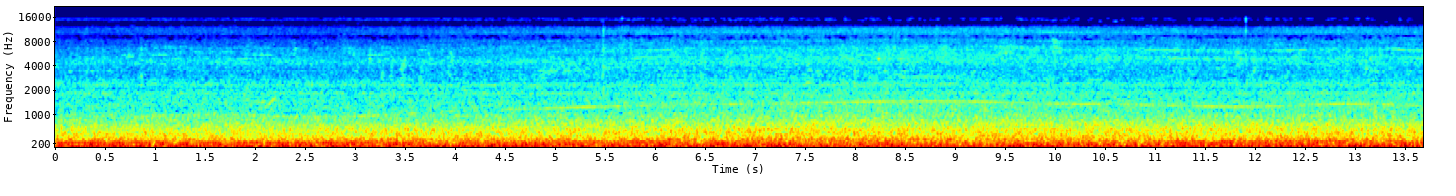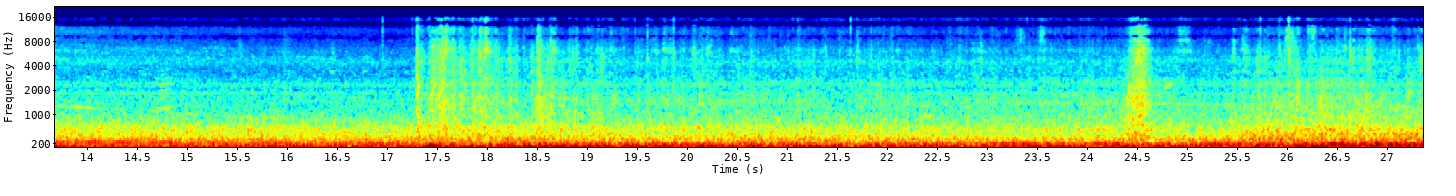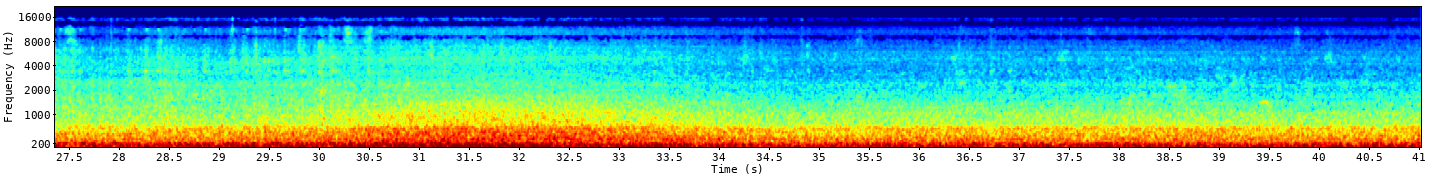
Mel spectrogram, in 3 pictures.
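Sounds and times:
jet engines: 0.0s - 41.0s
wheels rumbling on runway: 0.0s - 41.0s
airliner landing jolt: 16.6s - 41.0s.

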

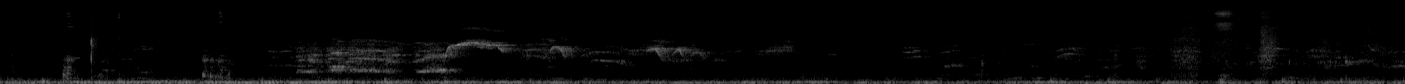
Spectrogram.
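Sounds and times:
rooster crowing: 3.0s - 4.7s.

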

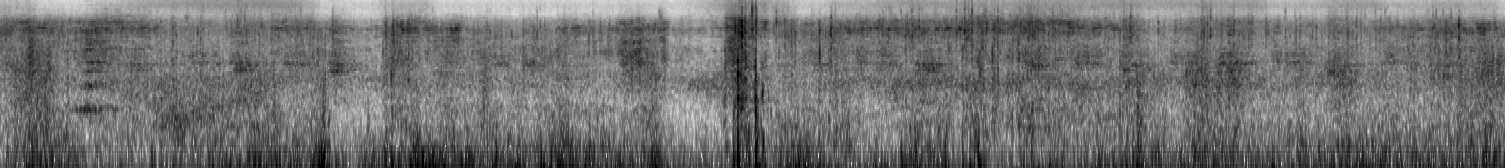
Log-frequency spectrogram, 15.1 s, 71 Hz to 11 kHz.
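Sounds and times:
tyres rolling on dirt trail: 0.0s - 15.0s
wind over microphone: 0.0s - 15.0s
bike knocking over bumps: 7.2s - 12.6s.

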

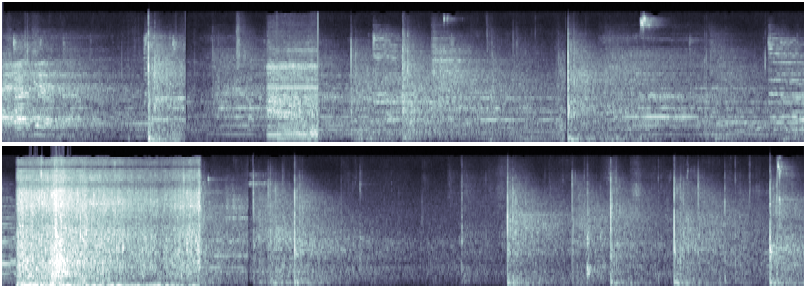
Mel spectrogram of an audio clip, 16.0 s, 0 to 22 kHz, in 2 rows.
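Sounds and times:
loud sudden burst of noise: 8.2s - 10.0s.

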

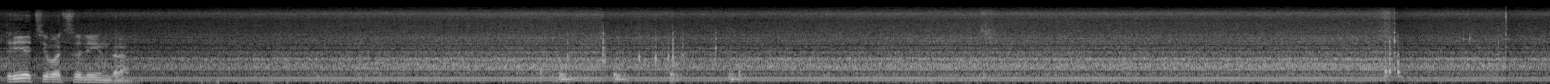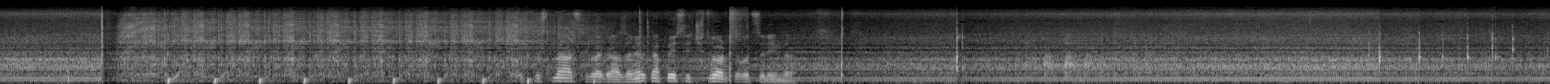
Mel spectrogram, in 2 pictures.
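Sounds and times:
engine turned over by motor: 16.5s - 22.0s.

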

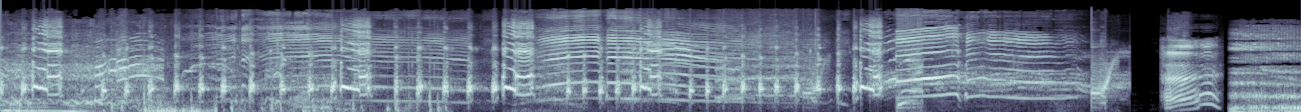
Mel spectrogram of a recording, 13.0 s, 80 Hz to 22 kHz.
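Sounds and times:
chicken clucking: 0.0s - 9.7s.

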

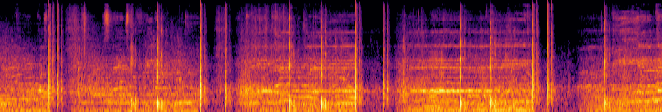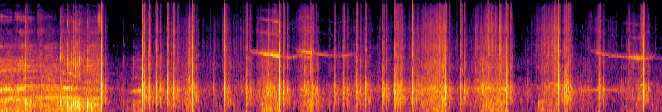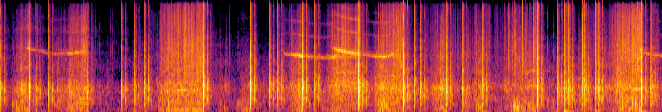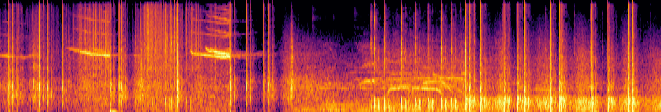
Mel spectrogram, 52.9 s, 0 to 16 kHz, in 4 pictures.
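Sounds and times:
fireworks bangs and crackles: 0.0s - 46.2s, 47.1s - 52.9s
high whistle dipping and rising: 25.0s - 28.2s, 32.2s - 34.5s.

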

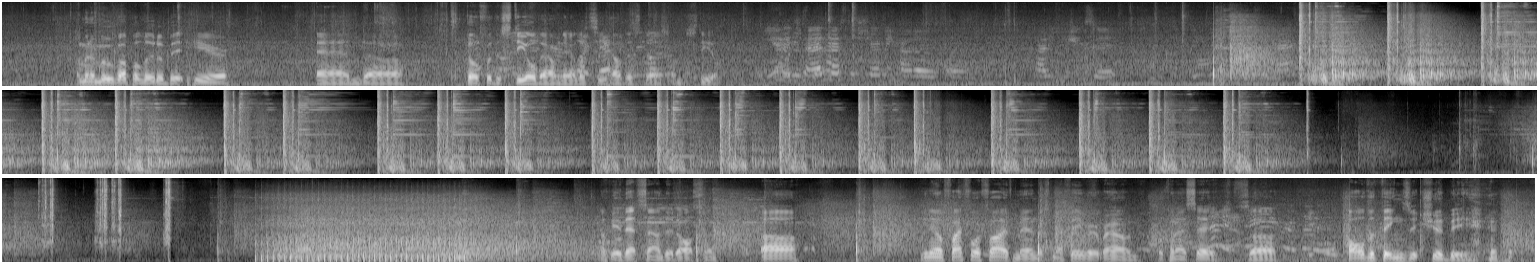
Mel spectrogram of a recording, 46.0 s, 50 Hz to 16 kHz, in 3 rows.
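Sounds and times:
rapid semi-automatic gunshots: 12.1s - 28.4s, 32.8s - 36.6s, 39.2s - 39.9s.

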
